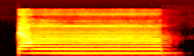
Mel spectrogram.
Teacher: Ta is very sharp, and this ikhfa is heavy. So lift your tongue up when you are creating this ikhfa.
